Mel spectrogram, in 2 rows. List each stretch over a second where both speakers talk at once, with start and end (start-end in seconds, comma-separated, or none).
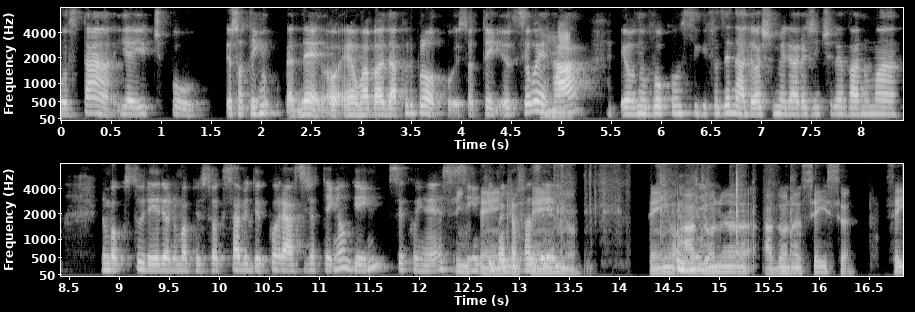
12.2-13.6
